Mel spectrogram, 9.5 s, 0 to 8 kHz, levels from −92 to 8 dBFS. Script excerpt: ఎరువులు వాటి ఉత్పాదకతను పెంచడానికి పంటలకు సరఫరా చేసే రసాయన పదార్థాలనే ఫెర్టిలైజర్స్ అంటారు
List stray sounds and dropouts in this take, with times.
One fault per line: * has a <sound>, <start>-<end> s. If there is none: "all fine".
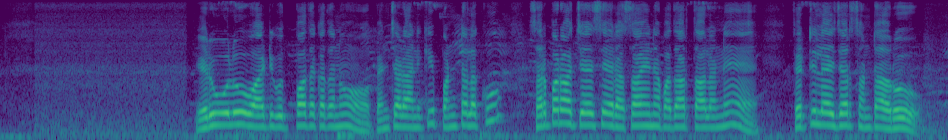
all fine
